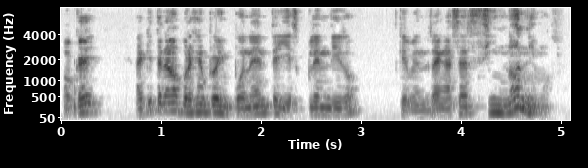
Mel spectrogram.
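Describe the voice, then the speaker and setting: A man with a husky, mid-pitched voice teaches a recorded review lesson. He explains things patiently and keeps checking in with the class. The sound is dull and lo-fi, and his voice comes from some way off the mic. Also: lively intonation, normal speed. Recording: distant, dull lo-fi voice.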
